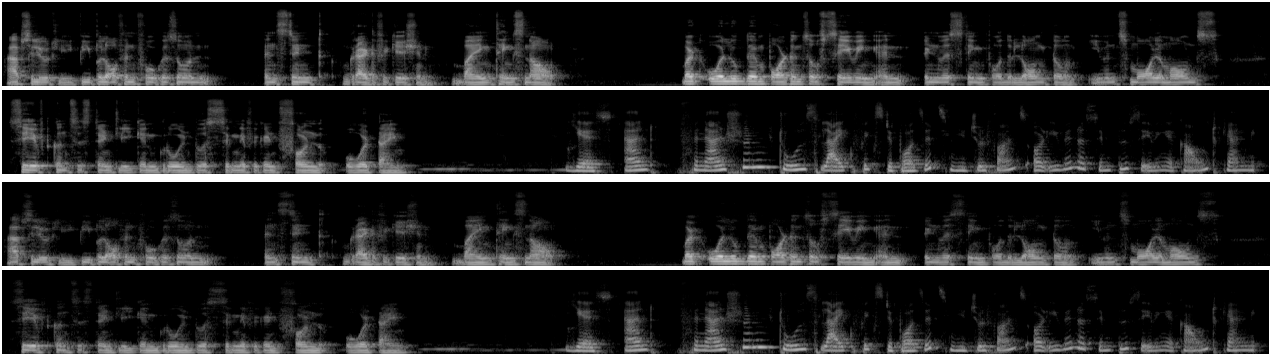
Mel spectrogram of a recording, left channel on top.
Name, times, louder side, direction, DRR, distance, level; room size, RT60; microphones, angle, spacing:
voice 1, 0.0-2.1 2.6-5.6 6.8-12.2 12.8-18.4, left 2 dB, 70° left, 1.1 m, -27 dB
voice 2, 18.3-19.2 19.4-25.2, equal, 5° left, 0.8 m, -31 dB
12.5 x 6.5 x 2.7 m
head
